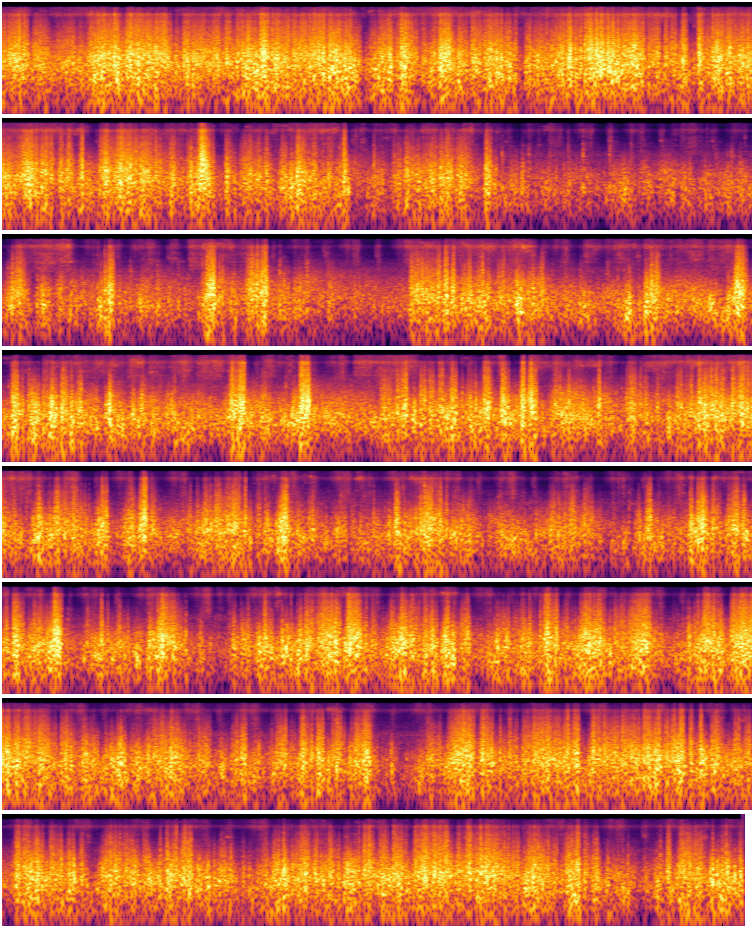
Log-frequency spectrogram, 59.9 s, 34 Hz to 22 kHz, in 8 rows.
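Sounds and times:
steam locomotive running: 0.0 - 59.9
wind buffeting microphone: 0.0 - 59.9.

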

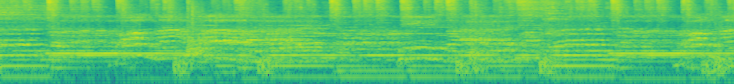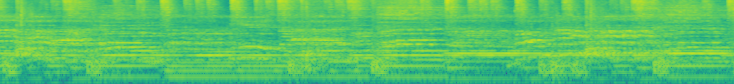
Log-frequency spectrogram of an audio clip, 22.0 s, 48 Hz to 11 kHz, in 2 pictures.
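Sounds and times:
live band playing: 0.0 - 22.0
women singing gospel: 0.0 - 22.0.

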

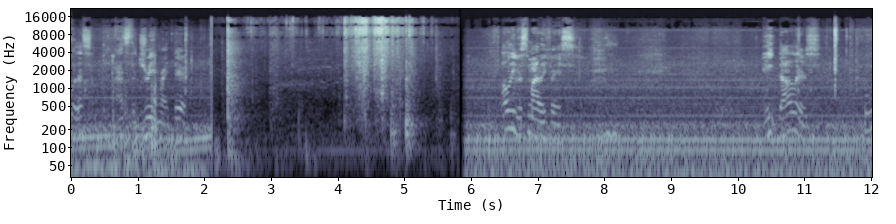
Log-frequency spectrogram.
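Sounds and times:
plastic bags rustling: 2.6 - 5.7.

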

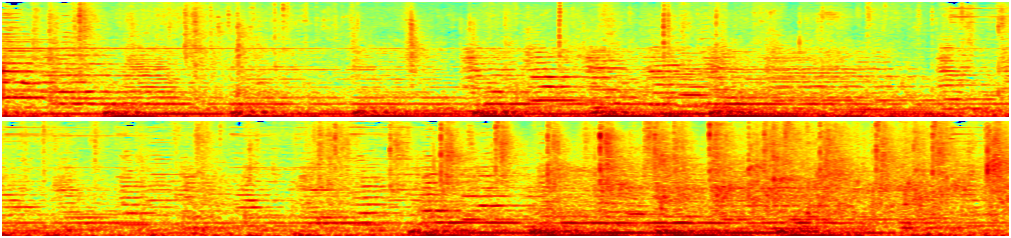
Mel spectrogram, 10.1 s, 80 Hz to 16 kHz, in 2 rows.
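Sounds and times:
footsteps on wooden stage: 0.0 - 10.0
orchestra playing low notes: 0.0 - 10.0.

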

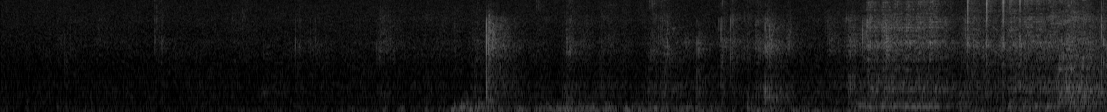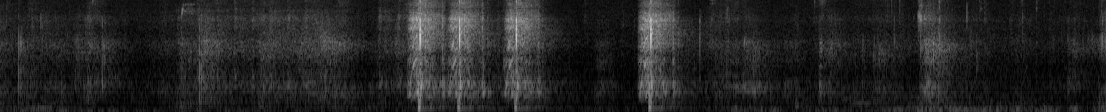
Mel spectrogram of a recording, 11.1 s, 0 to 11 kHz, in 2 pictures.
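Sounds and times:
loud sharp cracks: 7.5 - 9.1.

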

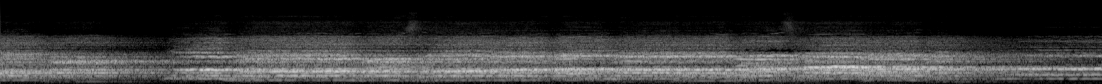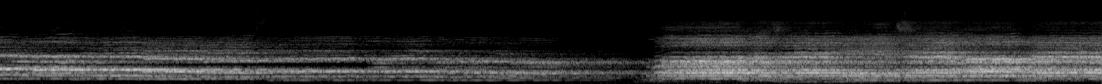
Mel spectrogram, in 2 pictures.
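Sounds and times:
choir singing a cappella: 0.0 - 22.0.

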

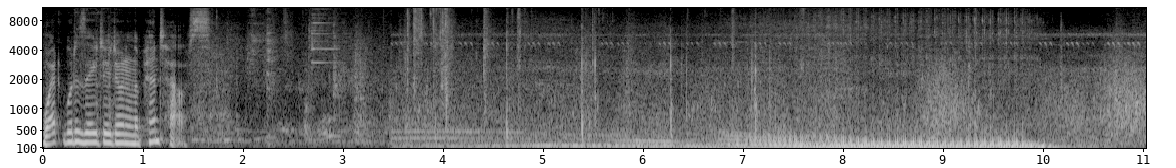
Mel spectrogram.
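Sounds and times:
vehicle engine winding down: 3.5 - 10.4.

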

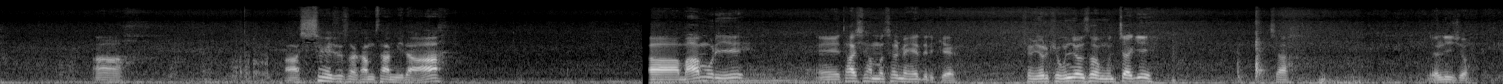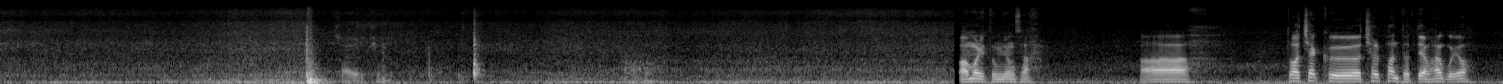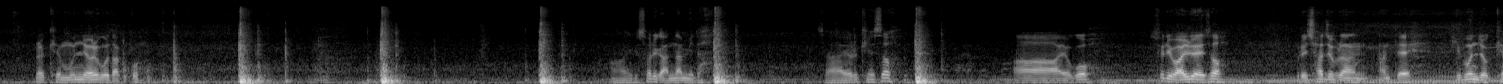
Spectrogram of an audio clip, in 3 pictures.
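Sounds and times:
car door opening: 1.6 - 2.9, 17.9 - 20.0, 35.3 - 35.9
car door clunking shut: 18.0 - 20.0, 31.4 - 33.0, 33.7 - 34.2, 35.3 - 35.9, 37.2 - 37.6, 39.0 - 39.6
faint low door thump: 18.1 - 19.0.

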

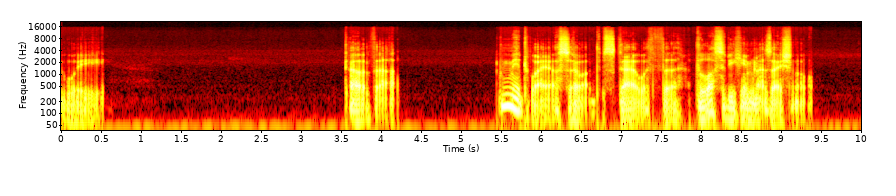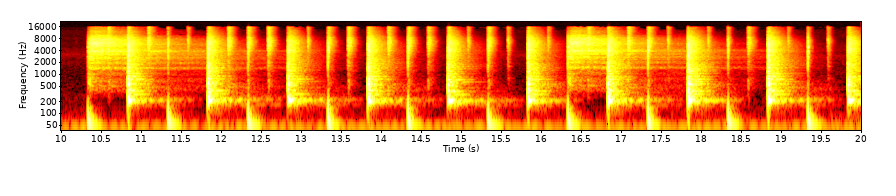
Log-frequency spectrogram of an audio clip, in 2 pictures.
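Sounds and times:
hi-hat: 10.4 - 20.0
kick and snare drum beat: 10.4 - 20.0.

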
